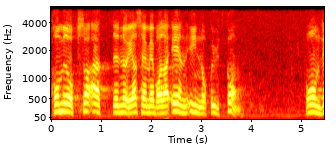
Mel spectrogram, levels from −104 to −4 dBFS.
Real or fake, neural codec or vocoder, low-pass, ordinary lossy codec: real; none; 5.4 kHz; none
